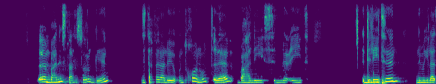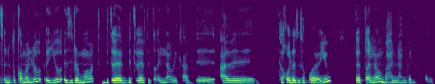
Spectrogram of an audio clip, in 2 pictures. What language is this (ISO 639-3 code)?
tir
